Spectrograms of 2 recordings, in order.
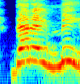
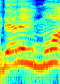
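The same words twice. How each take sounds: First: Said in the usual way. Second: "moi" said the French way, /mwa/, as a joke; playful French moi. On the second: Shown as a demonstration. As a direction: swap in "moi" with a light mock French sound.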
